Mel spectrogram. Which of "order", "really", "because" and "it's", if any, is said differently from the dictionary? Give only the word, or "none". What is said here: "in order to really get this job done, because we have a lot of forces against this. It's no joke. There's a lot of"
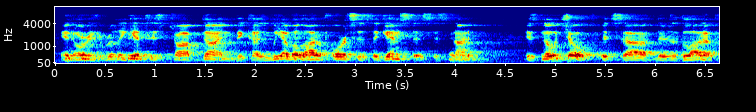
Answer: none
